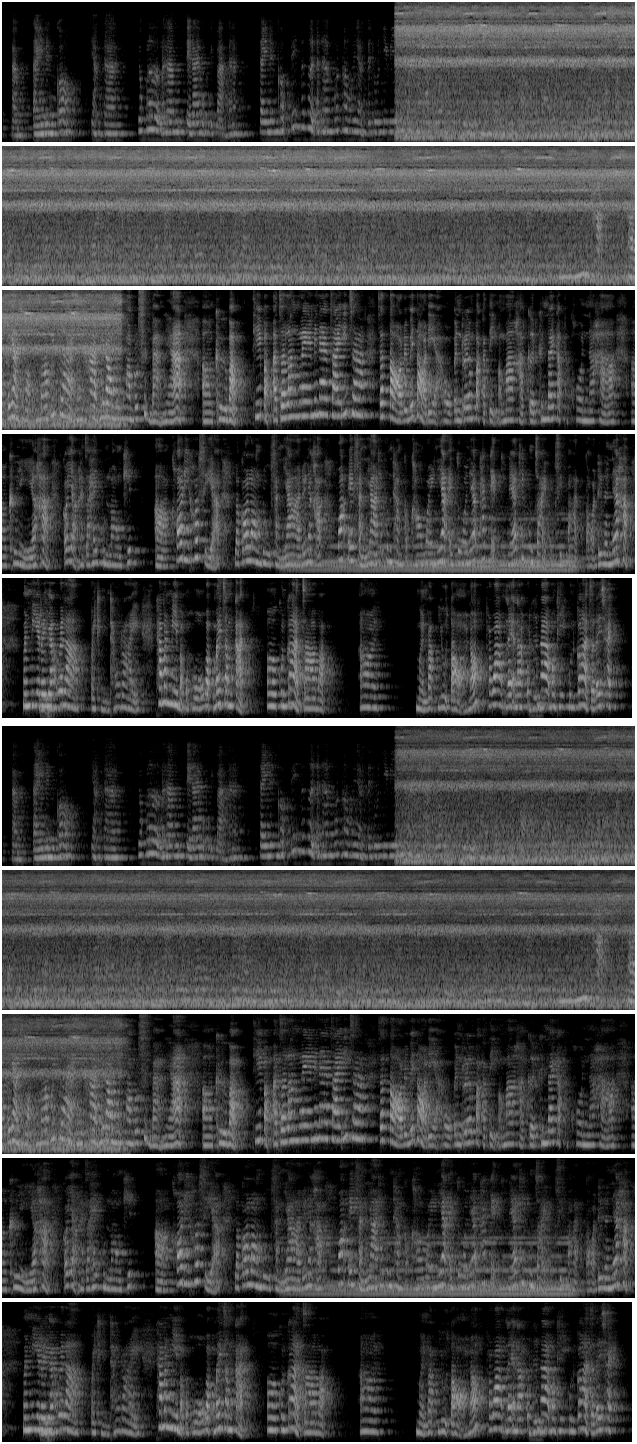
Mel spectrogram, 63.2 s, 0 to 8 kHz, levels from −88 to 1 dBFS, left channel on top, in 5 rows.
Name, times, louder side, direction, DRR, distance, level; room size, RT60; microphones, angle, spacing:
voice 1, 0.6-1.3 1.8-2.3 2.7-4.7 5.1-8.8 9.2-12.4 12.7-13.6 14.2-16.8 17.2-20.7 21.2-23.3 51.4-51.7 61.1-61.4, equal, 15° left, 1 dB, 3.2 m, -47 dB
sound 1, 7.8-27.7, left 8 dB, 75° left, 1.7 m, -33 dB
voice 2, 23.8-30.0 30.3-40.6 41.0-55.5 55.9-57.1 57.8-58.2 58.9-62.8, left 3 dB, 55° left, 2 dB, 1.4 m, -39 dB
sound 2, 43.5-49.4, left 1 dB, 75° right, 3.9 m, -47 dB
20.5 x 8.3 x 7.3 m, 0.79 s
head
